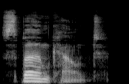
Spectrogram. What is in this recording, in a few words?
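"sperm count", English, British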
